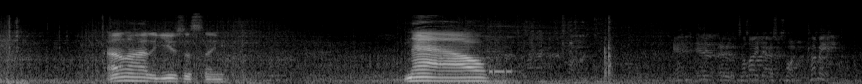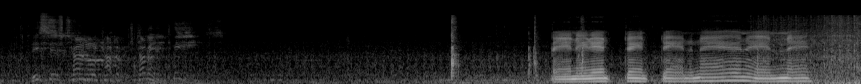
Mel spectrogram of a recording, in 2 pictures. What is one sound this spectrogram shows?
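A man's voice calls out steadily over a crackling radio.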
